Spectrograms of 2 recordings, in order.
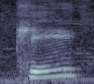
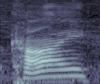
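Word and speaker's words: χ: you have kingdom hearts key or chi it's like an x and an i but you're supposed to pronounce it like key or kai or something like that and that's like a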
